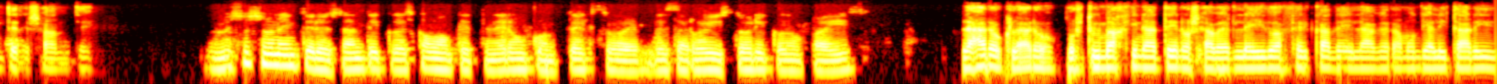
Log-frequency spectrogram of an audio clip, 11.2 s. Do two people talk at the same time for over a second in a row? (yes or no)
no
